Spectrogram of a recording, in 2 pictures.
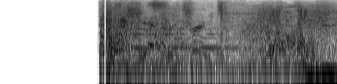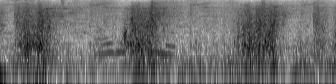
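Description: Video game sound effects whoosh and clash.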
